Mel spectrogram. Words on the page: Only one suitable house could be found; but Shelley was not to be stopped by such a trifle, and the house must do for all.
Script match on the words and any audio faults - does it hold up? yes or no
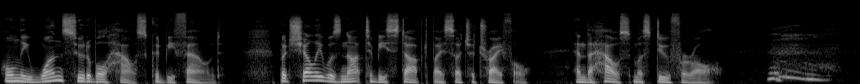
no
